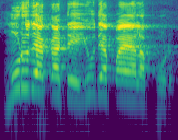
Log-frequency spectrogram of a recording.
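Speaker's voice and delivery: high, loud remonstrance; loud protest. Acted. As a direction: raise the voice high in protest, then ease slightly. Acted protest about thorns and blisters.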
